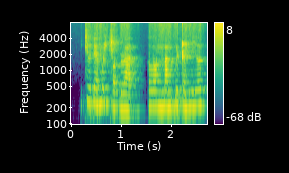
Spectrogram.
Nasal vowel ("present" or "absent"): absent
